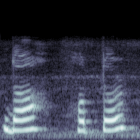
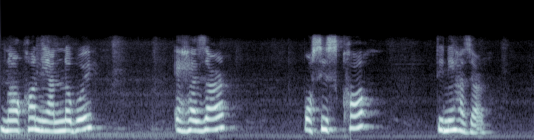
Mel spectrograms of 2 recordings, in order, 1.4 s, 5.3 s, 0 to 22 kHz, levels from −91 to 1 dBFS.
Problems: constant background noise, background conversations at intervals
